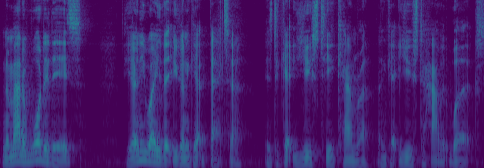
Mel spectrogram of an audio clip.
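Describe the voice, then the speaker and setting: A man with a very deep, low pitch, dark, mellow tone and a British accent, very fast pace and lively intonation. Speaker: photography tutorial maker. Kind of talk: casual talk to camera.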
